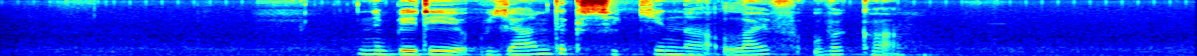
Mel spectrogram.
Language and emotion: Russian, neutral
